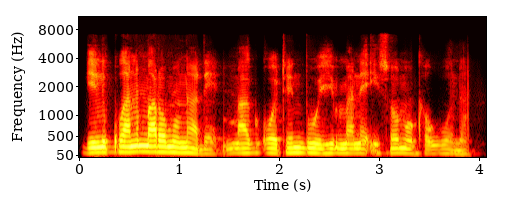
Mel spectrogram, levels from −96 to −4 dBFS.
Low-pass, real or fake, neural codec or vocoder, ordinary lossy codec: 7.2 kHz; fake; codec, 16 kHz, 1 kbps, X-Codec, HuBERT features, trained on balanced general audio; none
